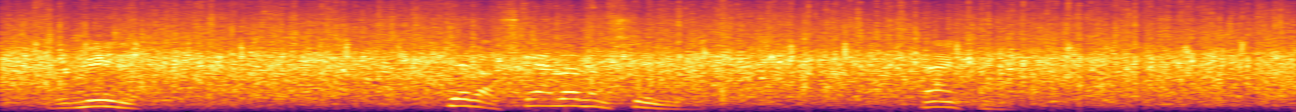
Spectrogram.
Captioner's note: applause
